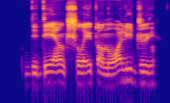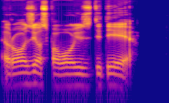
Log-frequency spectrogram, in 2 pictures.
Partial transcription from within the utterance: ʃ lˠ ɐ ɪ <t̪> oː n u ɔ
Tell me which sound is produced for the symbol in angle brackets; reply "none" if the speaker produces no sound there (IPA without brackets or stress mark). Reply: t̪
